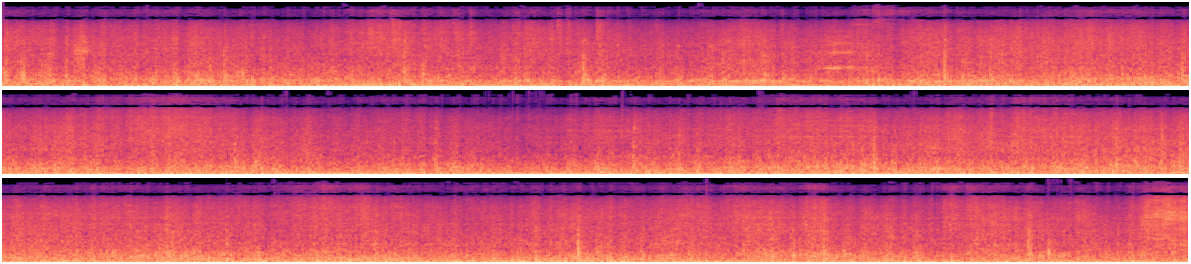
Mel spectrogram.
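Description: Double-stack intermodal well cars of a long freight train rolling past at close range: a steady rumble of steel wheels on the rails, with intermittent clicks.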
